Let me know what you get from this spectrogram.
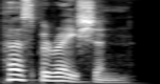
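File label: "perspiration", British English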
